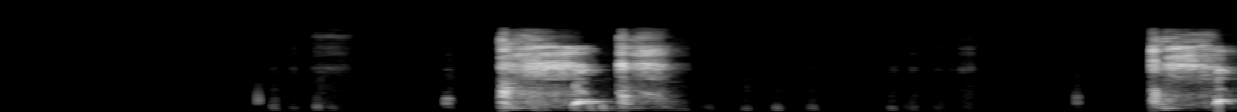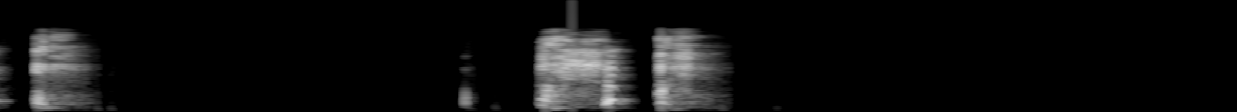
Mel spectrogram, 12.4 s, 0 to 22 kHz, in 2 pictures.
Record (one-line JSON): {"three_cough_length": "12.4 s", "three_cough_amplitude": 30408, "three_cough_signal_mean_std_ratio": 0.3, "survey_phase": "beta (2021-08-13 to 2022-03-07)", "age": "18-44", "gender": "Female", "wearing_mask": "No", "symptom_cough_any": true, "smoker_status": "Never smoked", "respiratory_condition_asthma": false, "respiratory_condition_other": false, "recruitment_source": "REACT", "submission_delay": "1 day", "covid_test_result": "Negative", "covid_test_method": "RT-qPCR", "influenza_a_test_result": "Negative", "influenza_b_test_result": "Negative"}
